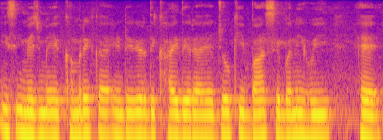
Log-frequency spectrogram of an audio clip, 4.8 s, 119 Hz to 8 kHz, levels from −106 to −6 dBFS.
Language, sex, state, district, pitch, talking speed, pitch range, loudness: Hindi, male, Arunachal Pradesh, Lower Dibang Valley, 135 Hz, 215 wpm, 130-135 Hz, -15 LUFS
